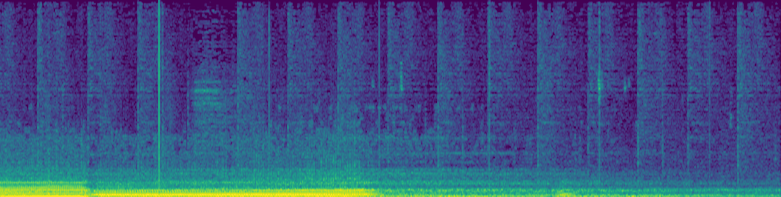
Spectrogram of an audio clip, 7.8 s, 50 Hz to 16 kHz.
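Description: Chevrolet Corvette C8 Stingray's 6.2-litre LT2 V8 at full throttle, heard from inside the cabin, its note rising until a quick upshift into fifth about a second in drops the pitch. It pulls on in fifth until nearly four seconds in, when the throttle closes for hard braking and the sound falls to a quieter, rougher note.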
